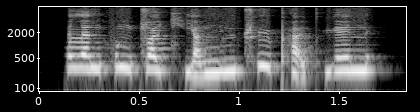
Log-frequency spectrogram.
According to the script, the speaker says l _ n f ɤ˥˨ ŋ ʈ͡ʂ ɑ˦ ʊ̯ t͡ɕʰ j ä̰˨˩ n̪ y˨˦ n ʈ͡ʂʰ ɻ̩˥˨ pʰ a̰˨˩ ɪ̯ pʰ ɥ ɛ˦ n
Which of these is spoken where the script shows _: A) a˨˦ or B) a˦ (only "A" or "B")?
B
